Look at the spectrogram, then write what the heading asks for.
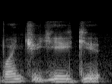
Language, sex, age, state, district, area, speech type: Kashmiri, male, 45-60, Jammu and Kashmir, Srinagar, urban, spontaneous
